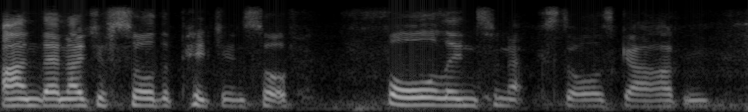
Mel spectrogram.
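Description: Noticeable background noise runs behind this recording. A woman speaks at a moderate pace. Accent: Mancunian. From Salford, northern England. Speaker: caller. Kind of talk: voice note story. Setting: outdoors, walking home.

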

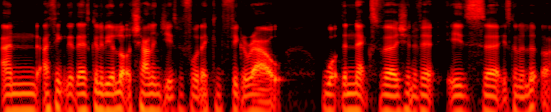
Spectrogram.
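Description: The speaker is a man. He has a British accent. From Britain. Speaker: TV production company founder. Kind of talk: casual chat.

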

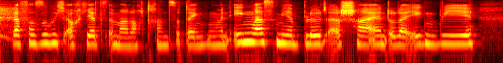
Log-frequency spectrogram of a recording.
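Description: A woman's high-pitched voice at a fairly quick pace, with fairly even intonation. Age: 20s. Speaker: content creator. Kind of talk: casual chat.

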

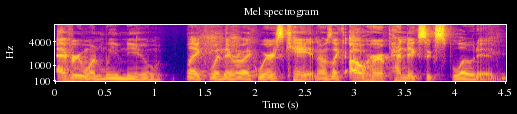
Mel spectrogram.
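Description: An unremarkable speaking voice from a man at medium pitch, with very even loudness, ordinary pitch variation, a moderate pace and a very clean recording with a silent background. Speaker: podcast co-host. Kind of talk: casual chat.

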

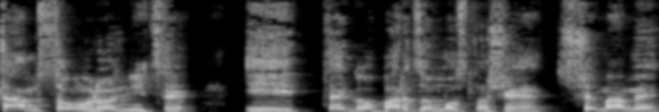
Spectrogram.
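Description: A man with a Polish accent speaks in a raised, projected voice at a high pitch. His tone is bright and sharp, his intonation monotone and flat. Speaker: farmer and protest leader. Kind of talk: protest speech. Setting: studio interview. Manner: earnest, rallying, emphatic, formal address; uses filler hesitations like 'e'.

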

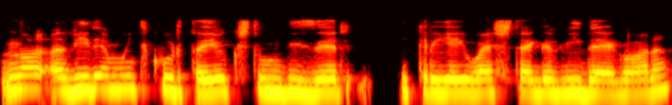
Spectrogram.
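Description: Here a woman speaks at a medium pitch. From Portugal, with ten teenage years in Germany. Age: 30s. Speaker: pilgrim mother. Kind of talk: interview testimony.

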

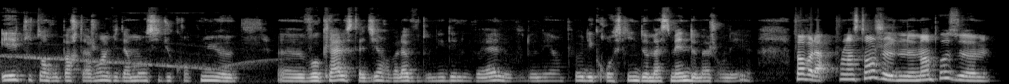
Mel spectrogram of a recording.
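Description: Over noticeable background noise, a woman with a fairly low pitch speaks at a moderate pace with ordinary pitch variation and big swings in loudness. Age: 30s. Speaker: podcaster and YouTuber. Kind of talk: solo podcast monologue, casual.

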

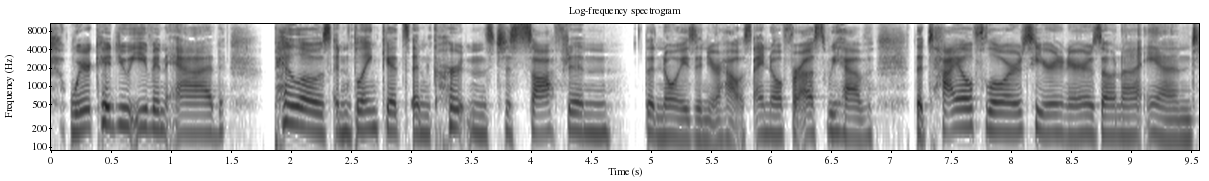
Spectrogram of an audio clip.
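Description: In an ordinary speaking voice with an American accent, the speaker keeps a moderate pace and ordinary pitch variation, recorded with a dry, close sound and no echo. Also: woman. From US Midwest, Wisconsin. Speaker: podcast host, homeschooling parent. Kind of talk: casual solo podcast talk.

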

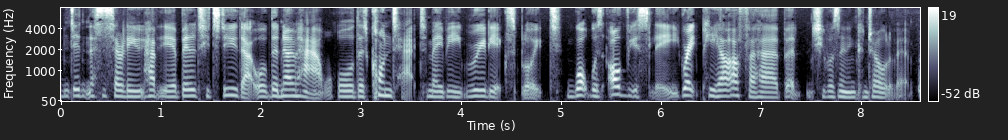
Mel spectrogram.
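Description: A woman's fairly low voice at a fairly quick pace, fairly even in intonation, with hardly any pauses and a dry, close sound free of echo. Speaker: podcast host and performer. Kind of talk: scripted narration; interview.

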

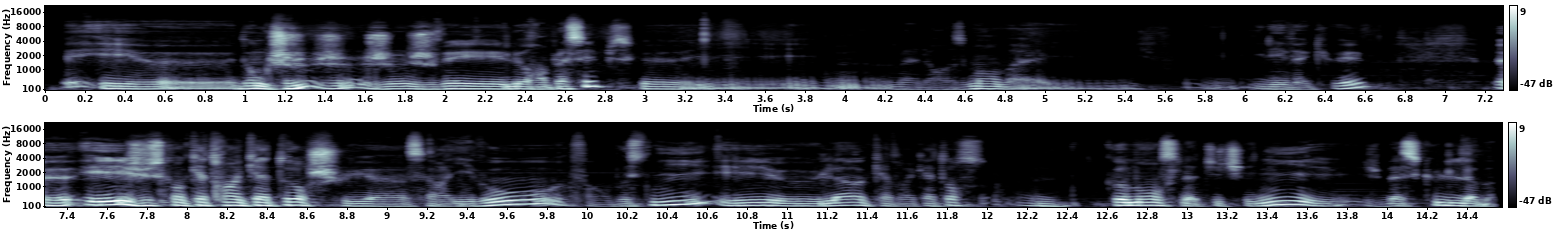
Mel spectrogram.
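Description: Very slow with long, frequent pauses, a man speaks in a dark, mellow, somewhat breathy voice at a medium pitch, his intonation lively. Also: big swings in loudness. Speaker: war reporter. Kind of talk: interview testimony.

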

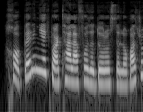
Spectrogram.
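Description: A woman with a fairly high pitch talks fairly slowly, her intonation lively. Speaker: English pronunciation teacher, podcast host. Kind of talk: tutorial.

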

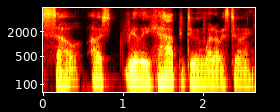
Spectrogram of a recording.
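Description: The man's voice is somewhat breathy, with a dark, mellow tone. His recording is very clean, the background silent. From Massachusetts, outside Boston. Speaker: fashion executive and investor. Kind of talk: interview. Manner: halting, many fillers.

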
